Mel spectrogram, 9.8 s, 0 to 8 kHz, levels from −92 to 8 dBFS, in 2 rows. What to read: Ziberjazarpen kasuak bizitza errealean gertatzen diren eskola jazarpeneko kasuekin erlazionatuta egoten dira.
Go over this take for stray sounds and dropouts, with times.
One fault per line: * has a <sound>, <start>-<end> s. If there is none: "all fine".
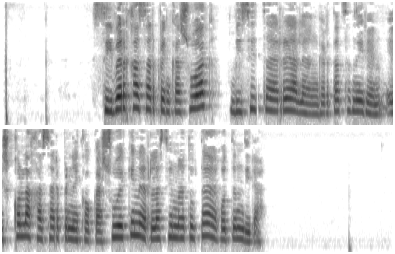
all fine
